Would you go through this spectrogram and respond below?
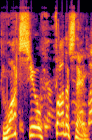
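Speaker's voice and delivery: very slow, careful English question; slow model question. Shown as a demonstration. Teacher modelling the question for her pupil, very slow. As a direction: lay each word down for the learner. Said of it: "তার ইংরেজি হচ্ছে".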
